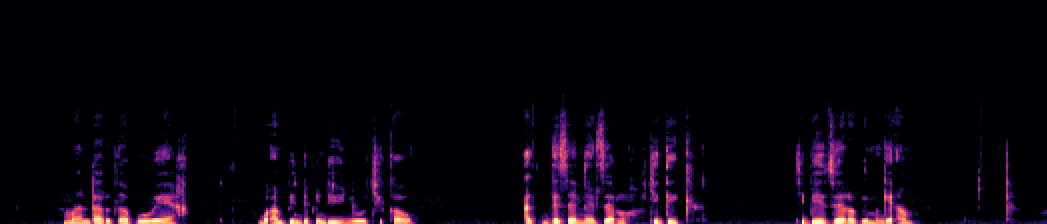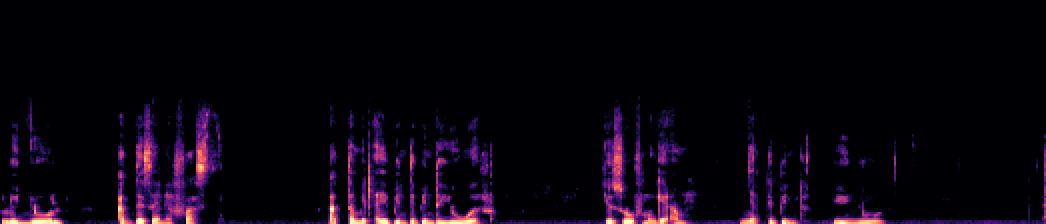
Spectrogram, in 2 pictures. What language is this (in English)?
Wolof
